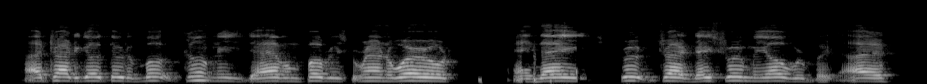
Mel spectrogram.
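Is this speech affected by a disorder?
Yes: traumatic brain injury; car accident at age 7, head surgery, left side affected; since car accident at age 7.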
